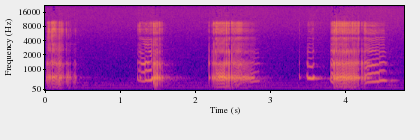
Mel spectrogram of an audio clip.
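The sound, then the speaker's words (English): A voice imitates a dying man's exhaled breaths: four raspy, groaning out-breaths, each under a second, separated by short pauses, fairly loud. “And then he'd go, and he'd breathe out.”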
